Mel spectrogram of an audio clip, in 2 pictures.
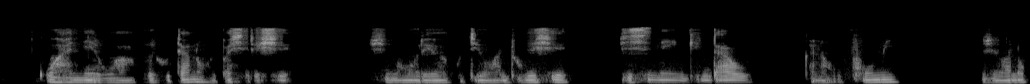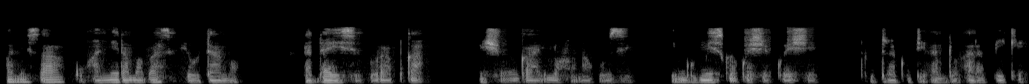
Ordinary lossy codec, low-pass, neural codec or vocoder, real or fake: AAC, 24 kbps; 5.4 kHz; none; real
